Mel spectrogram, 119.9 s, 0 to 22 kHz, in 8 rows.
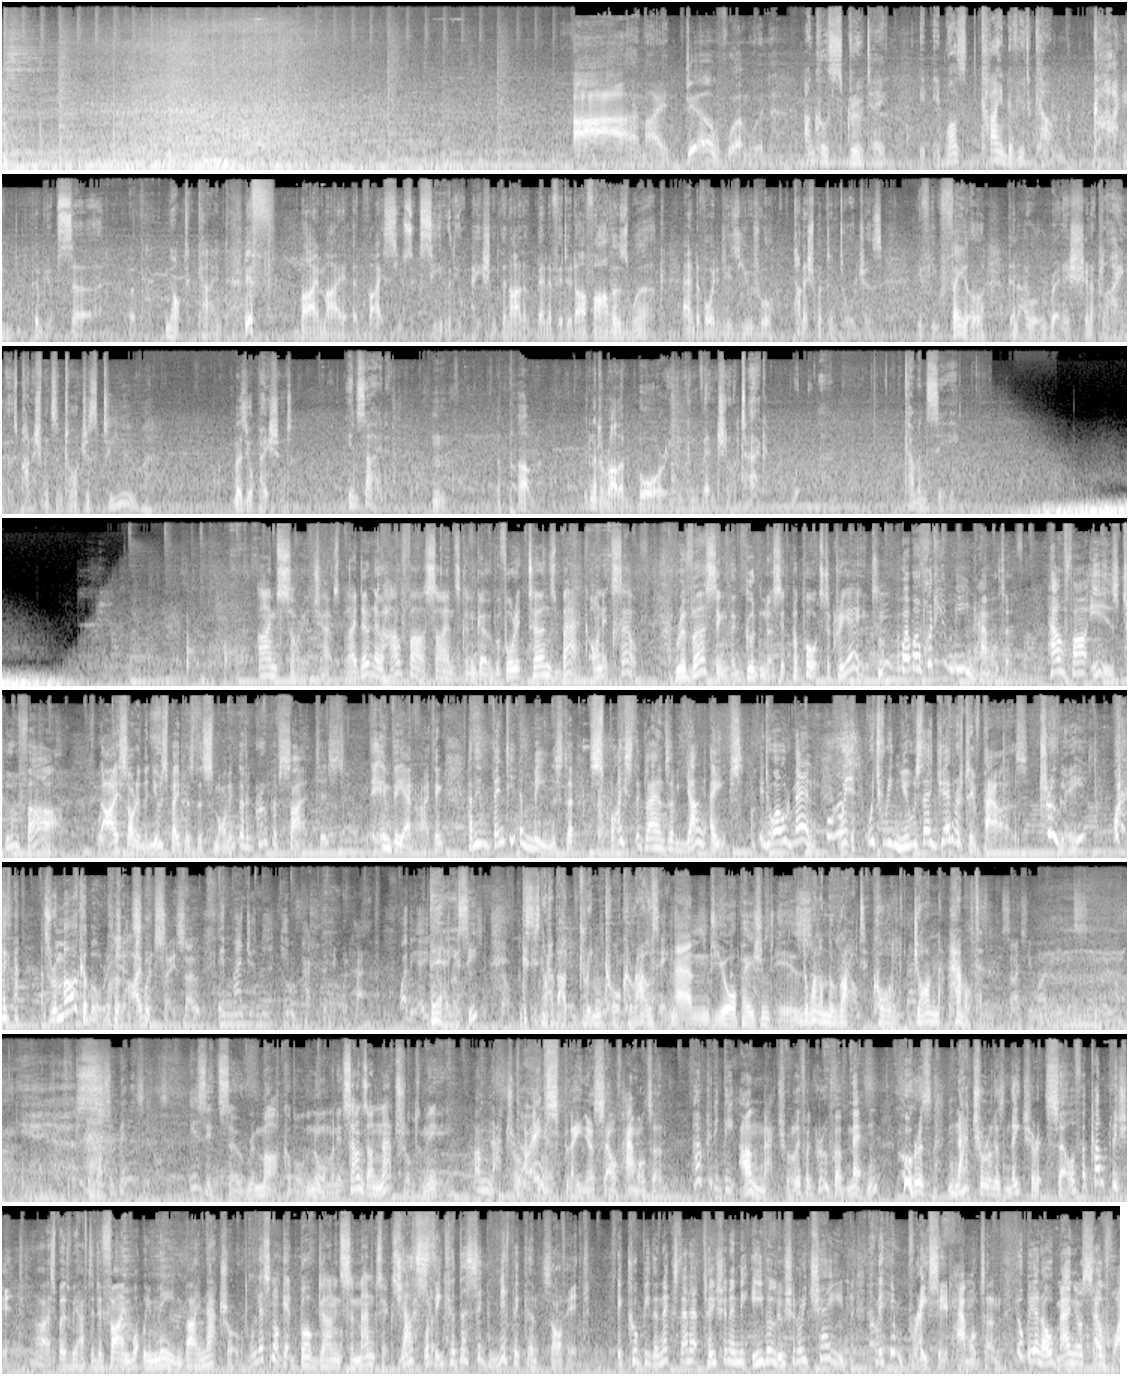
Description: First Ever Full-cast Dramatization of the Diabolical Classic (Radio Theatre)
The style and unique dark humor of The Screwtape Letters are retained in this full-cast dramatization, as is the original setting of London during World War II. The story is carried by the senior demon Screwtape played magnificently by award-winning actor Andy Serkis (“Gollum” in Lord of the Rings) as he shares correspondence to his apprentice demon Wormwood. All 31 letters lead into dramatic scenes, set in either Hell or the real world with humans―aka “the patient,” as the demons say―along with his circle of friends and family.
4.30 Hrs. – Dramatized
